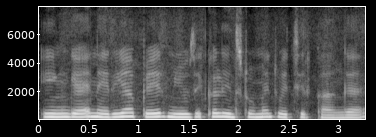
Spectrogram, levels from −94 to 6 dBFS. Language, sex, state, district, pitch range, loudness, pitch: Tamil, female, Tamil Nadu, Nilgiris, 220-235 Hz, -12 LUFS, 230 Hz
